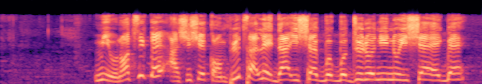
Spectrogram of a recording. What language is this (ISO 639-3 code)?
yor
